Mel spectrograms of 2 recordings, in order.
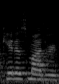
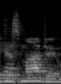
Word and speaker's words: Que Desmadre: the instagram handle uh catas madre food trip so i've been saying it wrong say it again okay does madrid which means what a mess all right see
